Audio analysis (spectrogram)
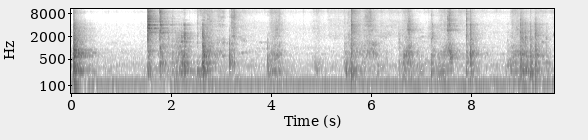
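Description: A utensil scrapes and knocks against a pan while a dry chomchom mixture with a little ghee is stirred, giving irregular clinks and scrapes over a low steady hum.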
